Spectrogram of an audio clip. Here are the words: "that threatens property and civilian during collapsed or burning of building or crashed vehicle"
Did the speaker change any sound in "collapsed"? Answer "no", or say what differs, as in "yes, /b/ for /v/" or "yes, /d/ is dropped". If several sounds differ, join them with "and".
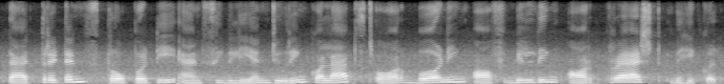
no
